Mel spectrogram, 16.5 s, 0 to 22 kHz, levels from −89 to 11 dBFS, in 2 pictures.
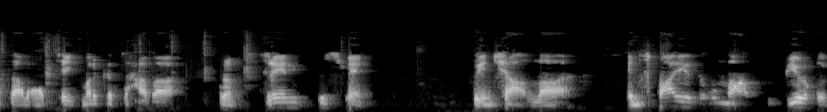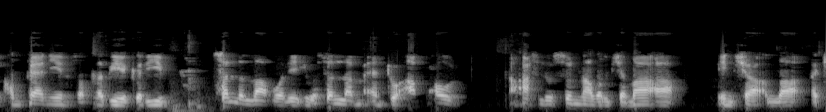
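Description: No technical faults can be heard anywhere in the audio, and the signal stays steady and intact throughout.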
